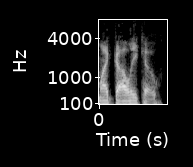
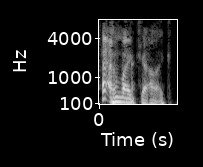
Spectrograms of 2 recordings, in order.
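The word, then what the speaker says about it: Mike Golic: Also, fun fact, Mike Golick was going to do the show until Brinson called him Mike Golico. – Mike Golick.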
